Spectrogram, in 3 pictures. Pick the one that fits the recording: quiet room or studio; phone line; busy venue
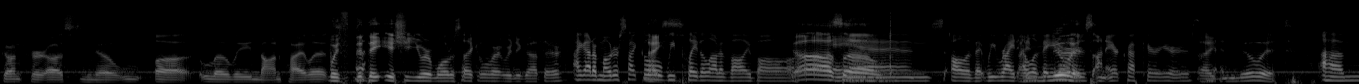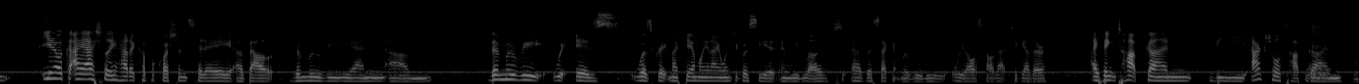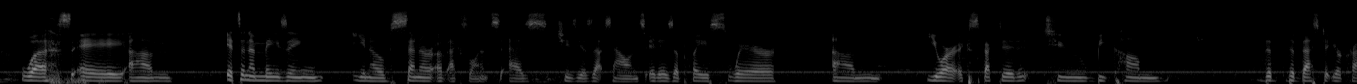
busy venue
